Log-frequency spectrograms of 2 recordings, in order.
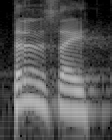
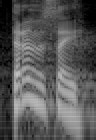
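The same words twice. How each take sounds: The two takes are said the same way.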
